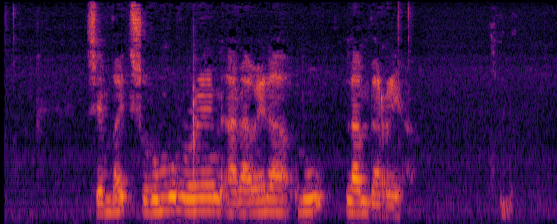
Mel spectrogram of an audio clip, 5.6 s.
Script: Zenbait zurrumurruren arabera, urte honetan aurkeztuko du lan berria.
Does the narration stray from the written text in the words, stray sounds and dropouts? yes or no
yes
